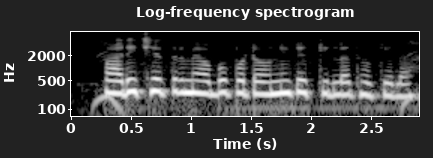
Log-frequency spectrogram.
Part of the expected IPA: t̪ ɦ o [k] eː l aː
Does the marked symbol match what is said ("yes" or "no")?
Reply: yes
